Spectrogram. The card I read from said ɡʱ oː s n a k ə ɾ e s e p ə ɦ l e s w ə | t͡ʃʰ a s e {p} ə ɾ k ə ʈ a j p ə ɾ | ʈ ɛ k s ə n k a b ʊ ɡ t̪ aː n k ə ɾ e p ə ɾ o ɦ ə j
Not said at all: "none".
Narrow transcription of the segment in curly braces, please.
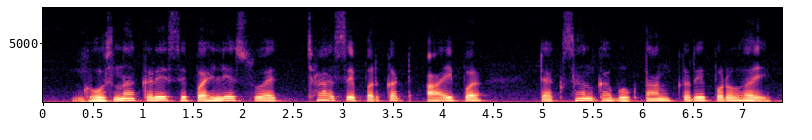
p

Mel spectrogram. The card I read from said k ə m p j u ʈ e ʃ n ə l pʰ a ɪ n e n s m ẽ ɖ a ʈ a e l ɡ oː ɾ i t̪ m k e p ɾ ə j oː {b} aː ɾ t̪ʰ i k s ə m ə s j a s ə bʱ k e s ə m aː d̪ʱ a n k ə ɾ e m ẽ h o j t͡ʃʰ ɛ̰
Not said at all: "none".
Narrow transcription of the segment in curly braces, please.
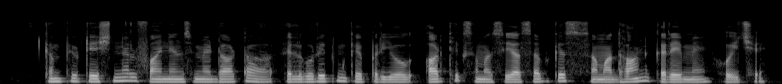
ɡ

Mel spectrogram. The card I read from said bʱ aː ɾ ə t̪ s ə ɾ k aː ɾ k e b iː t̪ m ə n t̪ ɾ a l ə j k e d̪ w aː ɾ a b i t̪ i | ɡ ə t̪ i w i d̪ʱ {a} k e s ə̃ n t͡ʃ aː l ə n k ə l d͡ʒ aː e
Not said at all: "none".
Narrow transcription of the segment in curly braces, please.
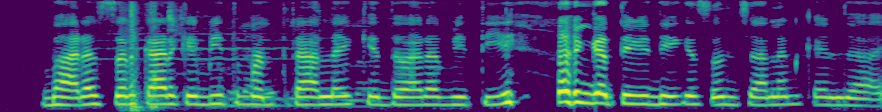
i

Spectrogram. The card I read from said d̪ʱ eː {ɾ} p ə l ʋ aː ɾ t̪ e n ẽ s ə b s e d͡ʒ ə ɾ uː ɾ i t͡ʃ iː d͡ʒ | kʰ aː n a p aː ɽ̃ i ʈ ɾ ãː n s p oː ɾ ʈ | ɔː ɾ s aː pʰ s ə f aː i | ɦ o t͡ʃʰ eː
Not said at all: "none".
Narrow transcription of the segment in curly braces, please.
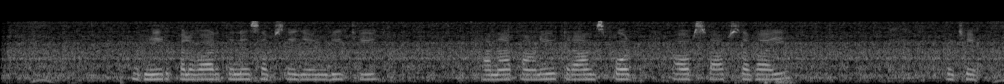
ɾ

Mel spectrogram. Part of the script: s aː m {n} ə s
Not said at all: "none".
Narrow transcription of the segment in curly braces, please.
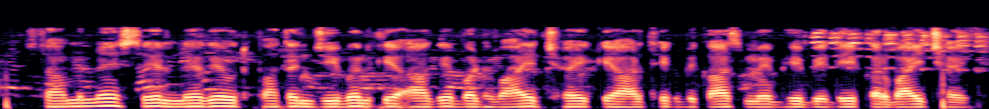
n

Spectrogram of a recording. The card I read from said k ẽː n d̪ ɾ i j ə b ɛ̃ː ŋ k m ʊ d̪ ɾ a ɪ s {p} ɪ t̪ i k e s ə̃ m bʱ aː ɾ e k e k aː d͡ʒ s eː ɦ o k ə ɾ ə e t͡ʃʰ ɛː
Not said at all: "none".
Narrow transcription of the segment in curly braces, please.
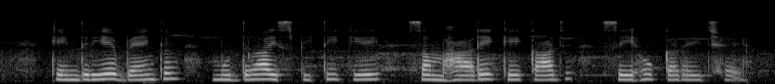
p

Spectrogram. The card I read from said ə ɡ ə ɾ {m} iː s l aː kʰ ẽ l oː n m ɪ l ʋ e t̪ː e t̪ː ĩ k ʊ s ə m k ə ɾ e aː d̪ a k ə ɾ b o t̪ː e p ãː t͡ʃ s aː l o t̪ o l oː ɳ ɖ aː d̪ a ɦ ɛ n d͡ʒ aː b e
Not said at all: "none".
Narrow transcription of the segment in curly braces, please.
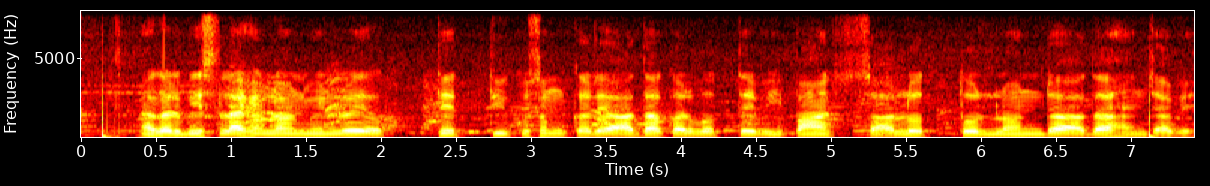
b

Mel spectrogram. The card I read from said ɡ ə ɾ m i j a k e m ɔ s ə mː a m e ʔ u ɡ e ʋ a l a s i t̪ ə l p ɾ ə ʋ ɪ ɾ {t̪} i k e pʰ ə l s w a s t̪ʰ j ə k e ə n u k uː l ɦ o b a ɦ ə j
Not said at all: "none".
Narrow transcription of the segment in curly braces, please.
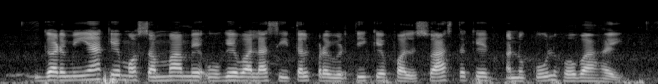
t̪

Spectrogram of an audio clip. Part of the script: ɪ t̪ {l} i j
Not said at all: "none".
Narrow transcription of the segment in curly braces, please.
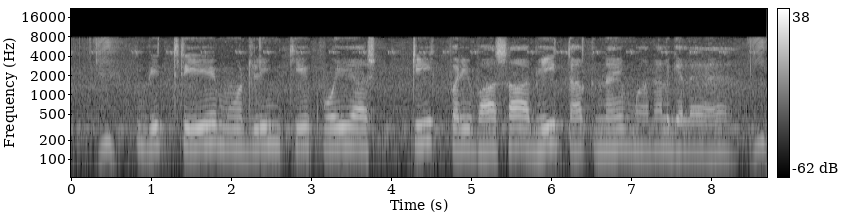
ɾ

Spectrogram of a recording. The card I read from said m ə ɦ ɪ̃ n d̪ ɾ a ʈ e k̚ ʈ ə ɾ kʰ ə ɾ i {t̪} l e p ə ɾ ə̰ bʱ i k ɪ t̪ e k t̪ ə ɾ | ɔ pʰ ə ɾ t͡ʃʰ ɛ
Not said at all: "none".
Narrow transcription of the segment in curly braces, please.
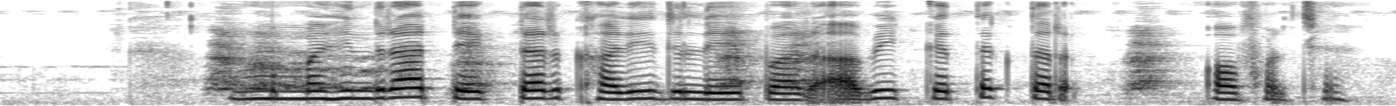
d̪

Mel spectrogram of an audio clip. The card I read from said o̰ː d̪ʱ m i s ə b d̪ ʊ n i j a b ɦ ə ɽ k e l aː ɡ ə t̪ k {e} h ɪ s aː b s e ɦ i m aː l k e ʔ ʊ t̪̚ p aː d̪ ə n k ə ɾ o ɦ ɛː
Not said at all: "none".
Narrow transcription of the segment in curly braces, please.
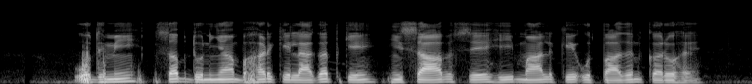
e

